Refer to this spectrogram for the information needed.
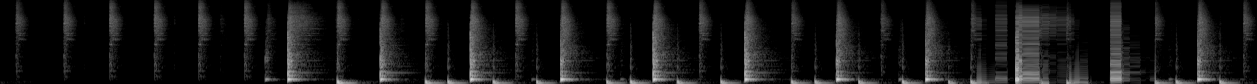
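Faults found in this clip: Robotic sound from repeated short buffers, 9.77–11.55 s: music turns into a rigid metallic buzz at 93.8 Hz. Likely playback underrun, looping a roughly 10.7 ms block across most of the stretch. Unlike dropouts, no gaps. Unlike flanging, the pitch stays fixed.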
